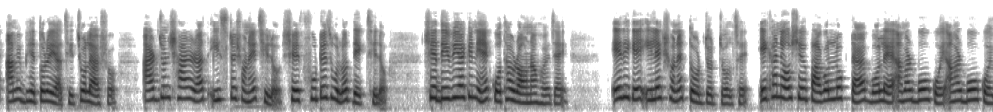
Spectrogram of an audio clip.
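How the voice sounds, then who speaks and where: A woman's voice: high-pitched, highs cut off. A woman giving a scripted movie recap narration, telling the plot steadily and reading the characters' lines in the same voice.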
